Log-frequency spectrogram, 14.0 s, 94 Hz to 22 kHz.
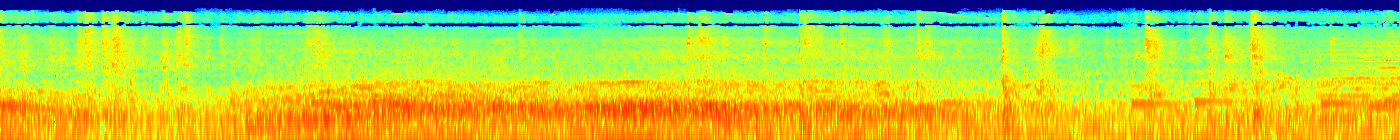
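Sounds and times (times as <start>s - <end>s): heavy engine rumbling: 0.0s - 14.0s
faint voices: 7.2s - 14.0s.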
